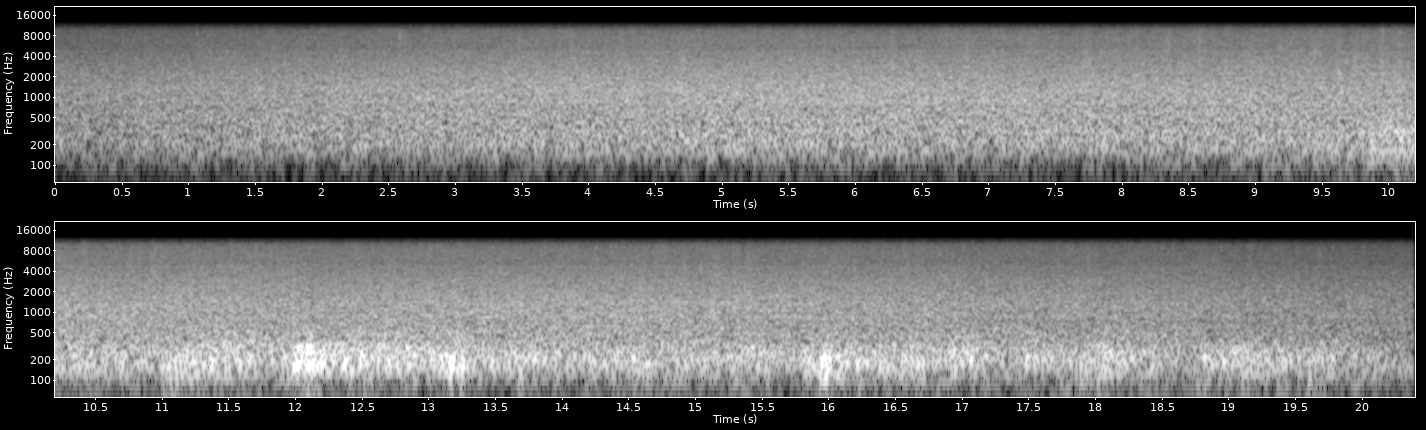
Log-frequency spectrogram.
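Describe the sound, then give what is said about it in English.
Heavy rain pours in a steady, dense hiss throughout, with low rumbles of thunder rolling in during the second half, including a couple of stronger booms. No one speaks. “That sounds like it's really coming down.”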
